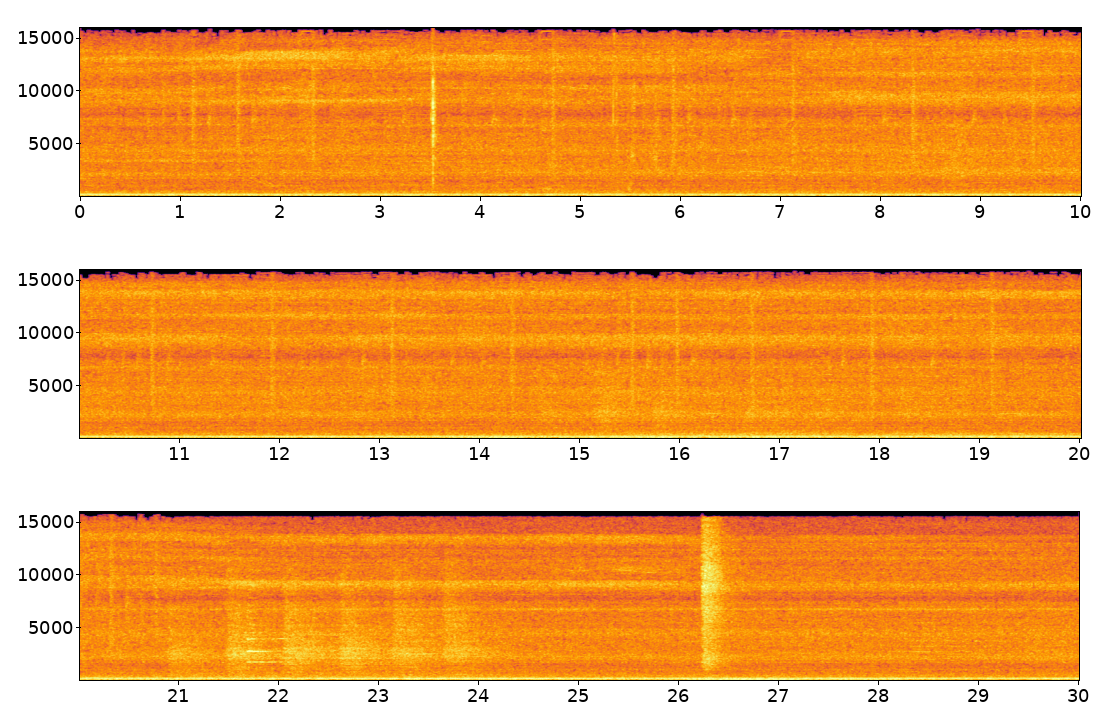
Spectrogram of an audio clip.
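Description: A steady low hum at one unchanging pitch, with a single faint click about twenty-six seconds in.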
